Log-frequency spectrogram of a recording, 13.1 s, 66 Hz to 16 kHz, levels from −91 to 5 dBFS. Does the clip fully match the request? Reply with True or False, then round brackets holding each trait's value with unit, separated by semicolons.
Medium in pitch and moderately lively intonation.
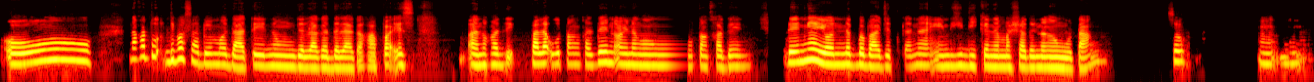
False (215 Hz; 3.8 semitones)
